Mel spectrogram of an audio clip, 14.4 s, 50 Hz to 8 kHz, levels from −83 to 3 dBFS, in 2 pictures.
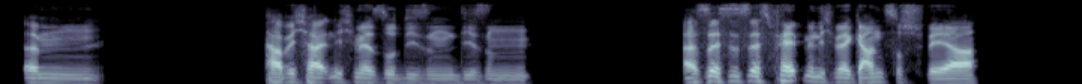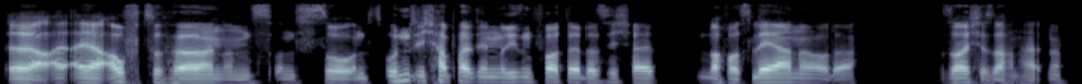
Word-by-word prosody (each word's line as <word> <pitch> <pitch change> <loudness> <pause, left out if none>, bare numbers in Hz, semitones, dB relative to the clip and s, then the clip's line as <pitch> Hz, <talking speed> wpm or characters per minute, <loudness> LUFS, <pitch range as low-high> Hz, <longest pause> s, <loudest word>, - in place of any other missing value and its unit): ähm 100 -3 -4 1.1
habe - - +5
ich - - -6
halt - - +6
nicht 115 -3 -9
mehr 110 -2 0
so 105 +2 -6
diesen 95 -2 -9
diesen 90 -1 -11 1.0
also, 110 +6 +3
es 120 - +1
es 135 0 -6
es 130 -3 +2
fällt 140 0 +5
mir 130 - -4
nicht 120 -2 -6
mehr 115 -2 +4
ganz 115 +2 +4
so - - -9
schwer, 95 0 +4 0.7
äh, - - -2
a 100 0 +4
ja - - +6
aufzuhören 100 0 +1
und 90 0 -13
und 100 -1 -16
so 100 +3 -5
und 105 +1 -10
und 140 +4 -4
ich 135 - -7
habe - - +1
halt 125 - +2
den 120 -1 -6
Riesenvorteil, 120 0 -1
dass 110 0 -7
ich 110 -2 -14
halt 105 0 -1 0.2
noch - - -4
was - - -4
lerne 115 -2 +3
oder 90 -3 -7 0.6
solche - - -2
Sachen 85 +1 -6
halt, 85 0 -11
ne? 95 0 -15
105 Hz, 185 wpm, -24 LUFS, 95-115 Hz, 1.1 s, halt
